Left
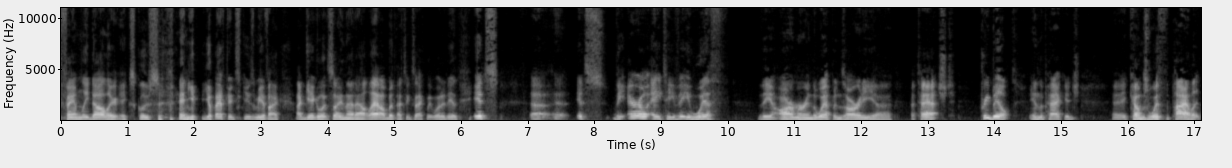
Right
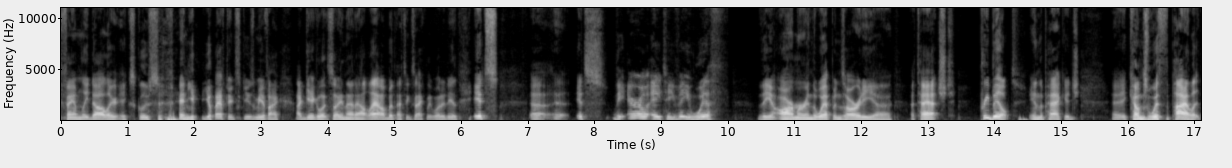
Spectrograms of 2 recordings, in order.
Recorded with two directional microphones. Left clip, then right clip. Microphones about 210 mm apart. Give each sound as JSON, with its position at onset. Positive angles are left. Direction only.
{"t": 0.0, "sound": "speech", "side_deg": -15}
{"t": 7.0, "sound": "speech", "side_deg": -55}
{"t": 10.5, "sound": "speech", "side_deg": -55}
